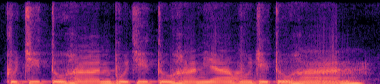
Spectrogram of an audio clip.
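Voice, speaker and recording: A woman's voice: mid-range voice, completely flat delivery, normal speed, creaky, low-quality recording. A woman from Madura gives a fervent, informal religious testimony. She keeps repeating reassurances and calls her listeners brothers and sisters. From Madura, Indonesia. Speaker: convert giving a religious testimony.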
